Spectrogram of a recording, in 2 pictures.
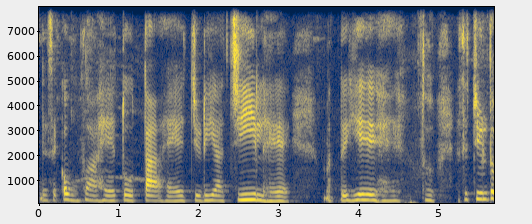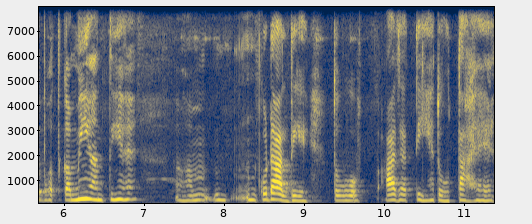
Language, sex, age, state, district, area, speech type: Hindi, female, 45-60, Uttar Pradesh, Hardoi, rural, spontaneous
